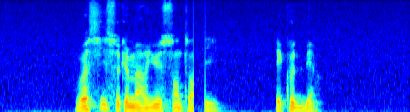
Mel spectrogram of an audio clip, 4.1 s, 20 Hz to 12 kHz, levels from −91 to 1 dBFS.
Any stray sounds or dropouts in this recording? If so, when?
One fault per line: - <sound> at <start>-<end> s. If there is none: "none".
- dropout at 1.9-2.1 s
